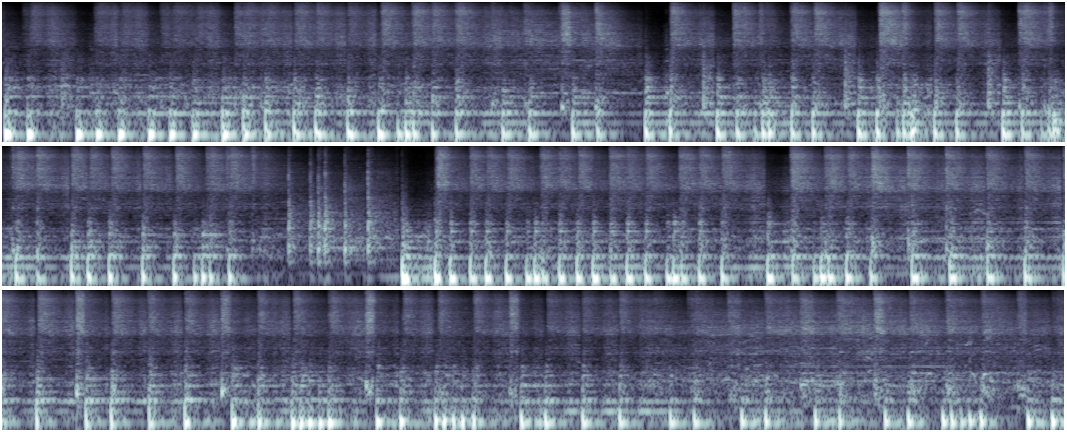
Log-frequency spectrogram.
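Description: Lion dance percussion: a Chinese drum with clashing cymbals and gong, beaten in a fast, driving rhythm. The beat drops back briefly about thirteen seconds in, then comes back in with a loud strike.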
